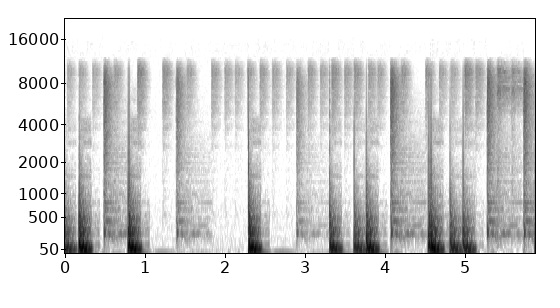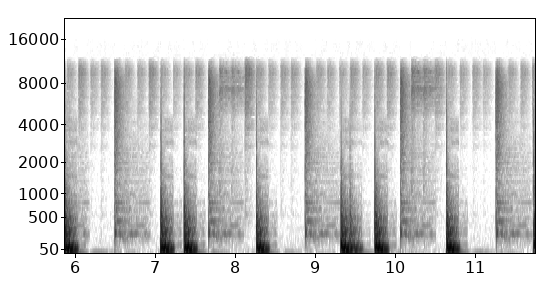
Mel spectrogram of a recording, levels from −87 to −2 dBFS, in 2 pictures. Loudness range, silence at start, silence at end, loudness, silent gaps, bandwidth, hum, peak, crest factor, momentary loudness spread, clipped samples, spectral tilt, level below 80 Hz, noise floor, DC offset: 3 LU; 0 s; 0 s; -19 LUFS; none; 11.5 kHz; none; 0 dBFS; 16 dB; 18 LU; under 0.1%; -6 dB/octave; -18 dBFS; -48 dBFS; under 0.1%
